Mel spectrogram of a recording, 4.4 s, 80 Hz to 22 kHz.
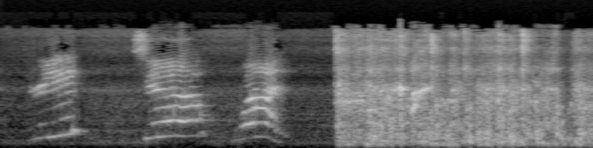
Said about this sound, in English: that's the shake trailer here in the Civic Center Plaza, giving people who weren't here in 1989 a taste of what being on top of the epicenter may have been like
